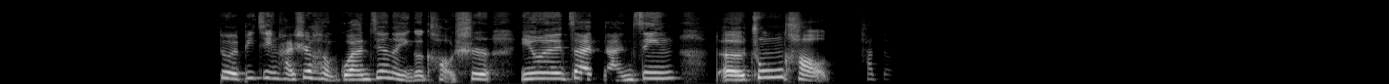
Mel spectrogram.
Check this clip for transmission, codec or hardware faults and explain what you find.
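Nothing stood out on listening, and the smooth fade-out that begins at about 8 s and finishes at 8.95 s arrives without any click or hard edge, just as an editor would shape it.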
